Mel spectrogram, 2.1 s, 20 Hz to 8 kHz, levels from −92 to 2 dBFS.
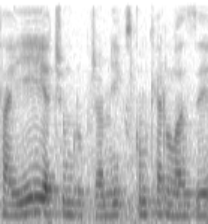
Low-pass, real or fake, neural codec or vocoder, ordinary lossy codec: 7.2 kHz; real; none; Opus, 64 kbps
